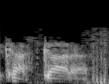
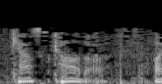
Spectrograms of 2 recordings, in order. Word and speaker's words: Cascada: It's the Cascada. – Cascada.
